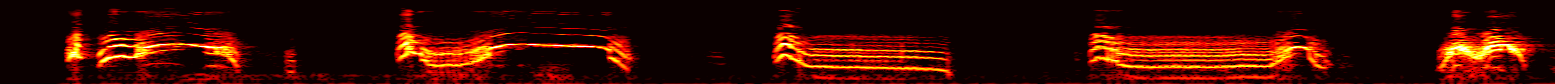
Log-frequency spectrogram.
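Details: A newborn Dobermann puppy gives a series of thin, wavering howls, each rising then falling over about two seconds.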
